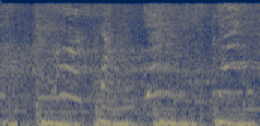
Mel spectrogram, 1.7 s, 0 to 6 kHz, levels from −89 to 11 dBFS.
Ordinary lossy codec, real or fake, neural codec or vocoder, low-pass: none; fake; codec, 44.1 kHz, 7.8 kbps, Pupu-Codec; 5.4 kHz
